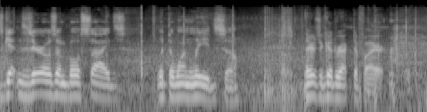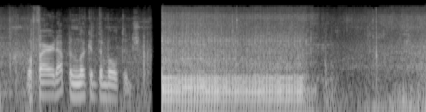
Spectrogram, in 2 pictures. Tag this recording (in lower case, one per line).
vehicle
speech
